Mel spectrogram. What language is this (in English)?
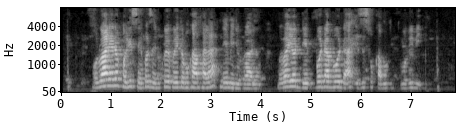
Ganda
